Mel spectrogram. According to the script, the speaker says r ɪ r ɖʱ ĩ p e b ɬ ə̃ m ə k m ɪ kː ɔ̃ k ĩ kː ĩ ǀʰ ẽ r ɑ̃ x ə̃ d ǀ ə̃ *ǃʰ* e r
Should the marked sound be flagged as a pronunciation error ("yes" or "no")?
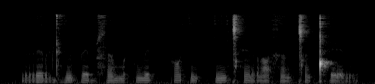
no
